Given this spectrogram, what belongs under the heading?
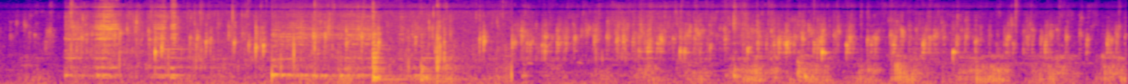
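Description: Pieces of silver carp frying in hot oil in a pan, a dense steady sizzle with scraping and clattering as the fish is stirred and turned, loud and close throughout.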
